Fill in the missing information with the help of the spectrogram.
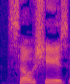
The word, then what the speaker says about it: Xochi: Another place in Detroit you can see some ofrendas this weekend is Soshi's Gift Shop. Soshi's is spelled X-O-C-H-I.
